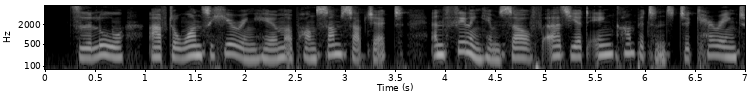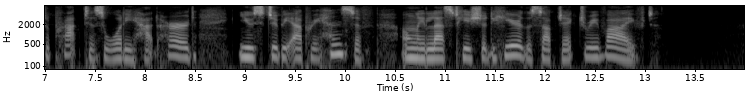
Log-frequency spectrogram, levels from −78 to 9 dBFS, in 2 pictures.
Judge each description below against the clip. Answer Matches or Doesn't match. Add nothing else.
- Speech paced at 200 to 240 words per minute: Doesn't match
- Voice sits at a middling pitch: Doesn't match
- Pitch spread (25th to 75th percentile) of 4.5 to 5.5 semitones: Doesn't match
